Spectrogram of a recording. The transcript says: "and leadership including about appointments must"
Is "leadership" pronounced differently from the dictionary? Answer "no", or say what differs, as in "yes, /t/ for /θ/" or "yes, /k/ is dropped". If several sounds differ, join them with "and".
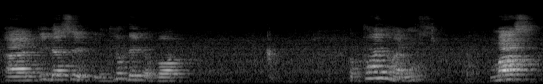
yes, /s/ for /ʃ/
